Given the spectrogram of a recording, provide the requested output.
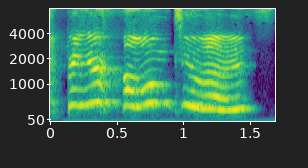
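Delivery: high, slowed, pleading mother's voice; mock her melodramatic begging; exaggerated mother wailing to her son; imitating the mom. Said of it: "That's what she said".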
